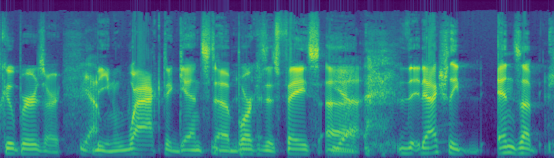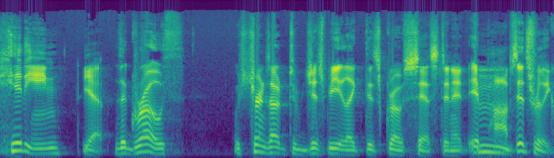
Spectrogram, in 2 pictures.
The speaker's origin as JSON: {"language": "English", "town": "Minneapolis", "region": "Minnesota", "country": "United States", "said": "I'm from Minneapolis, and we love our Bacterain."}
